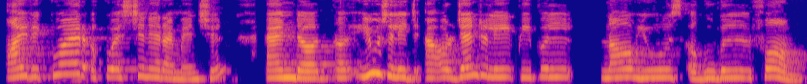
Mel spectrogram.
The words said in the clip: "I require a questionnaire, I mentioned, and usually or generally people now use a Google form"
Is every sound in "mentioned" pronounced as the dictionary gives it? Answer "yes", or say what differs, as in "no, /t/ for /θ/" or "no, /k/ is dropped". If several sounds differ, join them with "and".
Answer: yes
